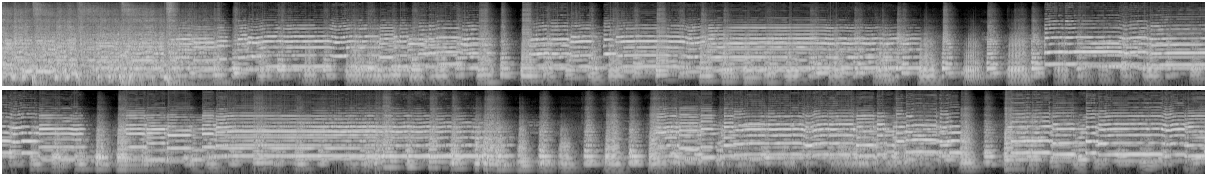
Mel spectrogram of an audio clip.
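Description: Oaxacan banda de viento playing: drum kit and cymbals with the brass for about the first two seconds, then the drums drop out and the brass and clarinets carry the melody alone, with a few short breaks between phrases.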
